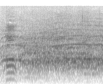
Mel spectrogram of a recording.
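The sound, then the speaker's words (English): An audience at Comic Con lets out a sustained, steady boo, many voices blending into one dense, droning mass that holds at an even loudness throughout, with a few rising individual voices at the start. “Oh, did we just get booed at Comic Con?”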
